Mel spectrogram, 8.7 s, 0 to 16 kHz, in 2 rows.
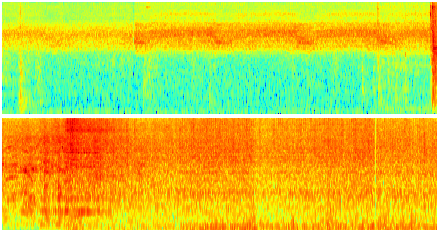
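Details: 1990 Jeep Cherokee started just after a power steering pump replacement and belt retension, run to circulate the new fluid. Quiet lead-in, then the engine catches and settles into an even, steady idle with a low, smooth rumble: normal idle.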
